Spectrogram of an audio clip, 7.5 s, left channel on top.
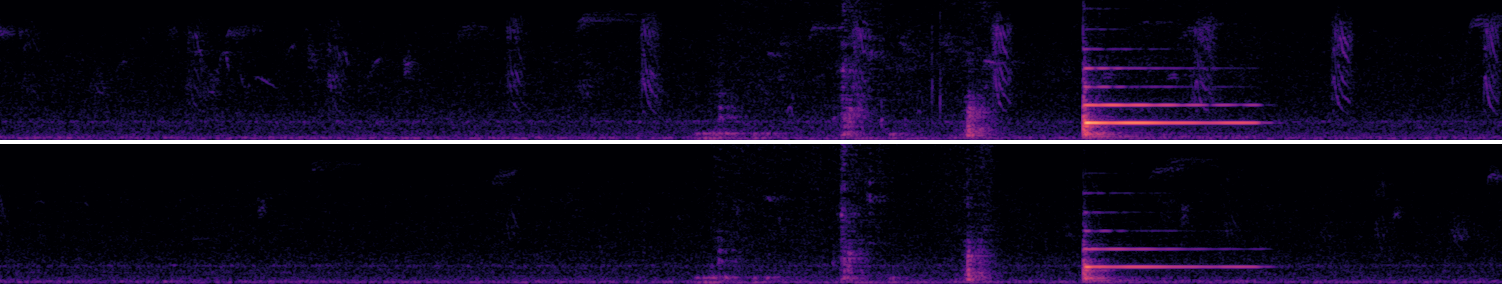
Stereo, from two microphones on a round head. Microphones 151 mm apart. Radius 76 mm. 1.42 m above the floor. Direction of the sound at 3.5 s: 50° right (ahead or behind).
